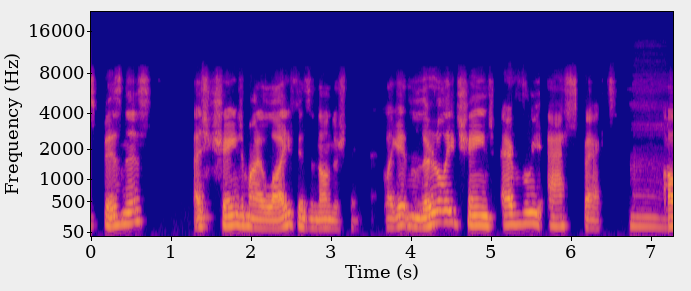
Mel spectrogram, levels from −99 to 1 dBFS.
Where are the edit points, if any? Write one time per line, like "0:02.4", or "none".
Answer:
none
